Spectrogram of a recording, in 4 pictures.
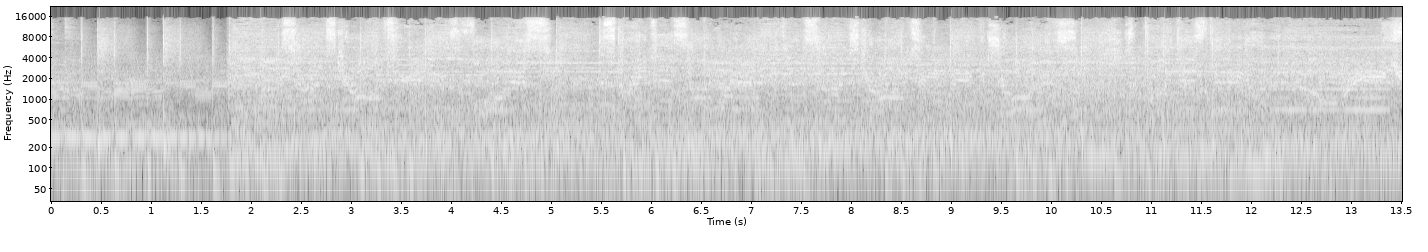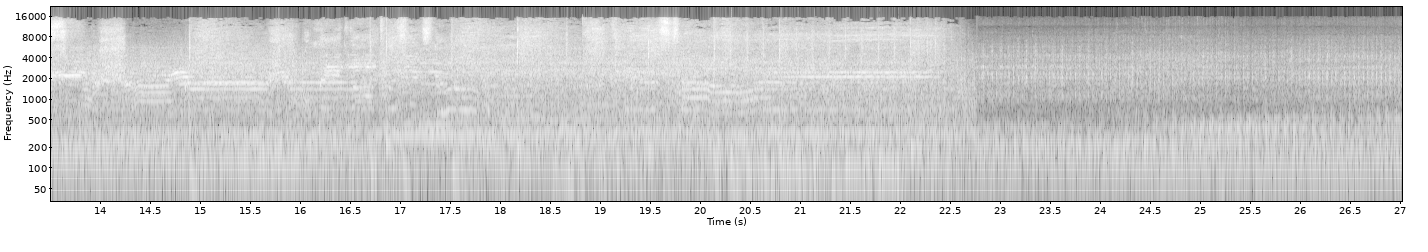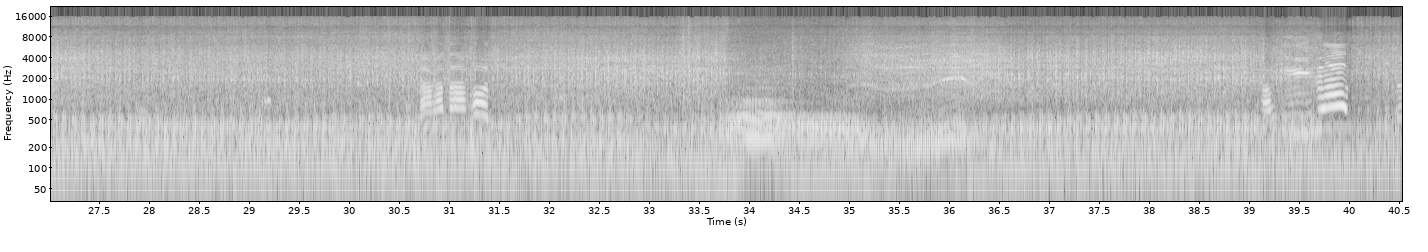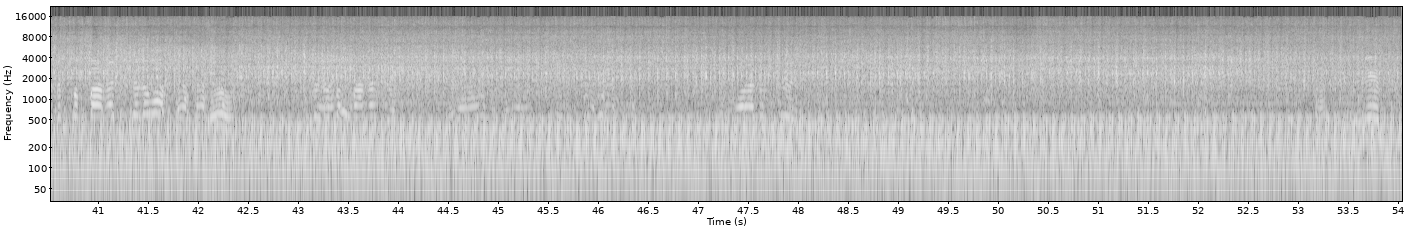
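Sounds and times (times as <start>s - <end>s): motorcycle engine idling: 0.0s - 54.0s
second motorcycle idling: 0.0s - 54.0s
people talking: 1.8s - 22.2s, 30.6s - 31.6s, 39.1s - 48.2s, 53.1s - 54.0s.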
